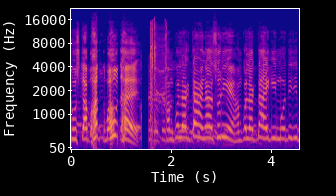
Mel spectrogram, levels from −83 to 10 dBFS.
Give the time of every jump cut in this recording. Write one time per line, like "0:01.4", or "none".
0:01.4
